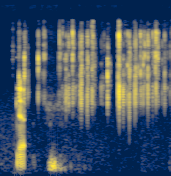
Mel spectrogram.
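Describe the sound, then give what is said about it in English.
Dice rattle and clatter across a hard surface in a quick burst of sharp clicks and taps, with a brief shaking rumble at the start and no talking, as dice are rolled for a skill roll in a tabletop role-playing game. “So let me roll my dice.”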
